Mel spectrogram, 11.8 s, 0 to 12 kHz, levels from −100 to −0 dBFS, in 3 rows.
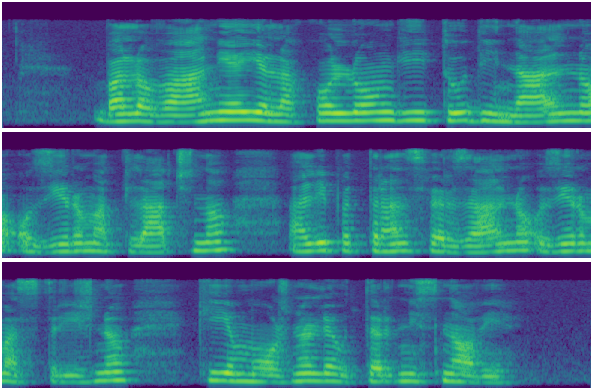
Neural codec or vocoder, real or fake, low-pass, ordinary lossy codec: none; real; 7.2 kHz; none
